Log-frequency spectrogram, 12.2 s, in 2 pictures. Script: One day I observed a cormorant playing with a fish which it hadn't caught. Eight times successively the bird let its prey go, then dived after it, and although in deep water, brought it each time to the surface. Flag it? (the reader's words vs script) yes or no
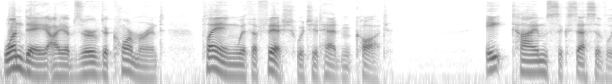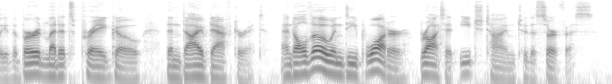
no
